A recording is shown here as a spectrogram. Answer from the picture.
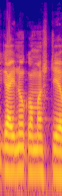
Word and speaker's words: gynecomastia: breast বড় হয়ে যাওয়াটাকেই গাইনোকমাস্টিয়া বলে গাইনোকমাস্টিয়া গাইনিকমাস্টিয়া গাইনেকোমাস্টিয়া এটা বিভিন্নভাবে যার যার সুবিধা মতো উচ্চারণ হয় তো এই গাইনেকোমাস্টিয়াটা যখন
